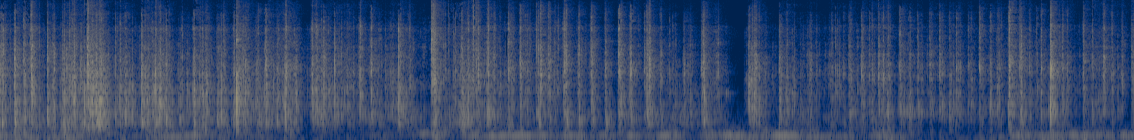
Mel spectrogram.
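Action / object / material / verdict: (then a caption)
tap / plastic computer keyboard / plastic / none. A full-size black Dell wired keyboard with plastic keys and a hollow plastic case is held up in both hands while its keys are tapped with the fingertips. This produces a dense, fast stream of bright, dry plastic clicks with very short decay and little low end. A faint low hum runs underneath.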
